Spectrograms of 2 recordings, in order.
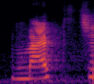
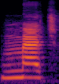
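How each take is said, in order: First: मैच as "mat-ch", t pronounced before ch; sounded t, wrong. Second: मैच as "mach", no t before ch; silent t. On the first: Teacher shows what we don't say, T sounded. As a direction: say मैच slowly with a separate T before CH. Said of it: "मैच नहीं कहते हैं". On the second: Teacher models how we say it, silent T. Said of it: "मैच कहते हैं". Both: Shown as a demonstration.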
